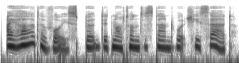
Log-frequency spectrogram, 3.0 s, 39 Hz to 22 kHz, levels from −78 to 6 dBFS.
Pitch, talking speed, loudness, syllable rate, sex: 200 Hz, 220 wpm, -18 LUFS, 5.2 syllables/s, female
